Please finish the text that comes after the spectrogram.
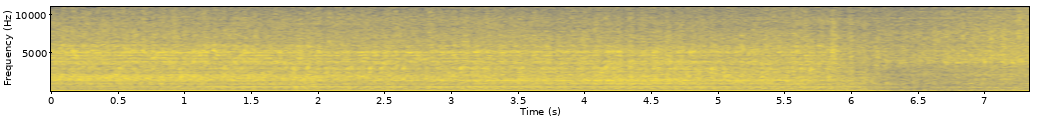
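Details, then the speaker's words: Bomag BMP 8500 compactor diesel, cold start, after earlier fuel filter change: low uneven idle sags and dies; throttle linkage set too low, needs more throttle to stay running. "after running it I found out that we need we need more linkage because it it needs it needs more throttle to stay running so I'm going to add more linkage and we'll go from there"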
